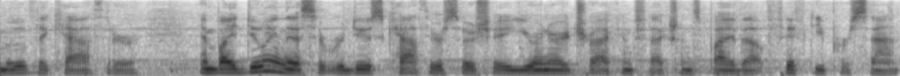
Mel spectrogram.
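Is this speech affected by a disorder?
No.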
